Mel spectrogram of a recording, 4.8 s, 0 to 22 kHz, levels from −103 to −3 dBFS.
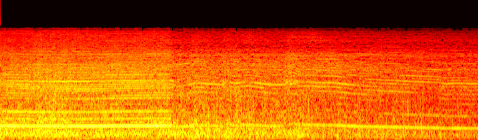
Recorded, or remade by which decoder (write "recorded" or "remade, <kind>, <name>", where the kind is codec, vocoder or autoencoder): recorded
